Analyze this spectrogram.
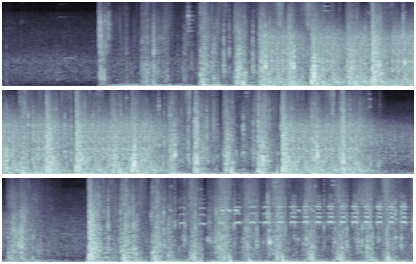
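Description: Footsteps crunch through dry grass and gravel.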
